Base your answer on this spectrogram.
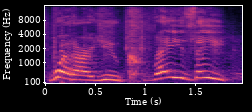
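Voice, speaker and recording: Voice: mid-range voice, expressive, slow pace. An actor playing a brash, jeering office bully who mocks co-workers in an old-time radio comedy style. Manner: jeering, exclamatory. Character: brash, mocking, bullying young postal co-worker.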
